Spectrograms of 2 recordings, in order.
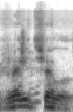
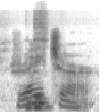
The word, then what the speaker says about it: Rachel: pronounce the name yeah rachel yeah if you remember l you need to practice l sound if you see it's a band rachel rachel writer bought a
